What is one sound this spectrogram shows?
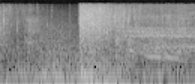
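A sword slashes and strikes with a loud crash.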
